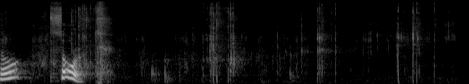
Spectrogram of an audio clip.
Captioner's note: bok choy rustling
